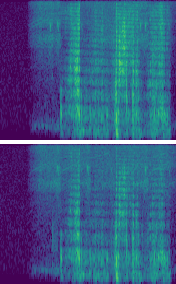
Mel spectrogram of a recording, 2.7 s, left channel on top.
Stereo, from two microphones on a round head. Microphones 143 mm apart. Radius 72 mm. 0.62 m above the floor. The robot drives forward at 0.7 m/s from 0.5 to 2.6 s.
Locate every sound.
0.9 s scissors: 45° left (ahead or behind); by 2.6 s 60° left (ahead or behind)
